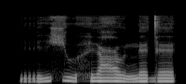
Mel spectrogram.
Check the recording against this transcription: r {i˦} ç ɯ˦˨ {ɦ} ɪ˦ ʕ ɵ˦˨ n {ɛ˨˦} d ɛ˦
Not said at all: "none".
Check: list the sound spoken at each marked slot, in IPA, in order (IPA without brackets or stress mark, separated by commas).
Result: i˨˦, h, ɛ˦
